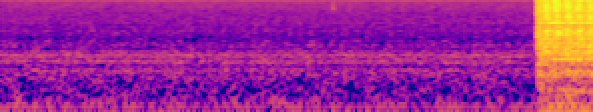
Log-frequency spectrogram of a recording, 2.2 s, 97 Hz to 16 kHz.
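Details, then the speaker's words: 2006–2011 8th-gen Honda Civic during the Honda idle learn procedure after throttle body cleaning: low, soft idle, then the RPM jiggles and rises slightly as the radiator cooling fan kicks on with a steady rushing whoosh, which signals the procedure is complete. "all right there did you see that that's the fan turning on there's a little jiggle in the RPM and then it goes up a little higher and then you hear the fan running"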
